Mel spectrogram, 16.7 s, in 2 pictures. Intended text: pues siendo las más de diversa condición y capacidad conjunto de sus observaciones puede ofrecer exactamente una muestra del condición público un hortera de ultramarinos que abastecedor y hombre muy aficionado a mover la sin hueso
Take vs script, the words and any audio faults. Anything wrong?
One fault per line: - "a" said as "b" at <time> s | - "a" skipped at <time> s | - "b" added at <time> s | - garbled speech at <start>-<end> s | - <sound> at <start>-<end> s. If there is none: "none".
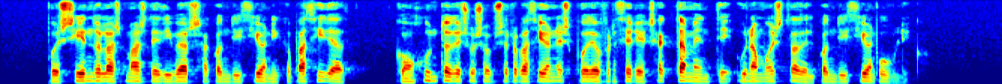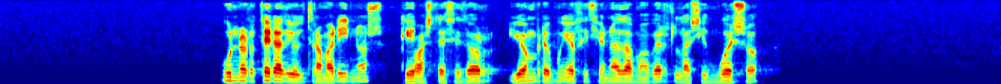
none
